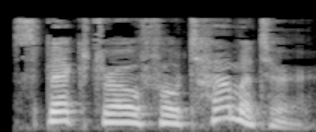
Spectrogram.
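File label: "spectrophotometer", English, British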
